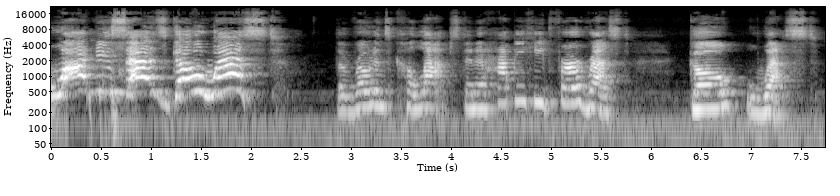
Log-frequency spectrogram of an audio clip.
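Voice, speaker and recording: A woman puts on a squeaky character voice, high-pitched and delivered at a very slow pace. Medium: read story.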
